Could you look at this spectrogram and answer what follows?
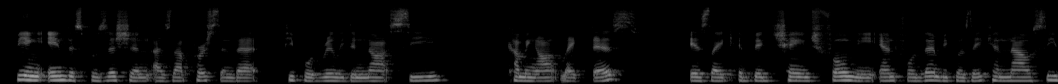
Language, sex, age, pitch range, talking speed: English, female, 20-39, 160-180 Hz, 180 wpm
